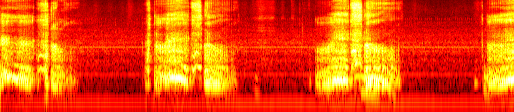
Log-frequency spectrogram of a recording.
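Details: Maltese dog getting angry and snapping fast in a small room: loud, raspy growls come in long bursts roughly every three seconds, broken by short sharp snaps, with silence between outbursts.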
